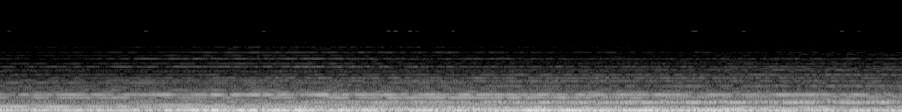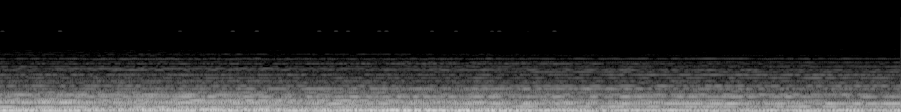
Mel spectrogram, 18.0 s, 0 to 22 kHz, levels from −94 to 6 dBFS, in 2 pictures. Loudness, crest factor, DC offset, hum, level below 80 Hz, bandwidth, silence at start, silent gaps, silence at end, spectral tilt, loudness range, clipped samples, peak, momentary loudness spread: -21 LUFS; 14 dB; under 0.1%; none; -24 dBFS; 1.9 kHz; 0 s; none; 0 s; -14.5 dB/octave; 7 LU; under 0.1%; -4 dBFS; 9 LU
